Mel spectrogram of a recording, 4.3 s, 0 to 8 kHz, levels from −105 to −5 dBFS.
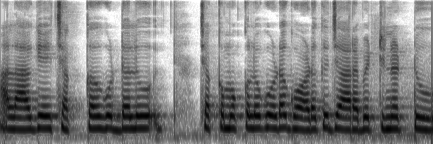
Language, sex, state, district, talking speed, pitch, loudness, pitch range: Telugu, female, Andhra Pradesh, Krishna, 125 wpm, 220 Hz, -12 LUFS, 210-225 Hz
